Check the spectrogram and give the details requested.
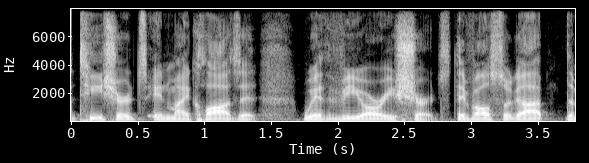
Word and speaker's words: Vuori: It's Viori, but it's spelled Vuori.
